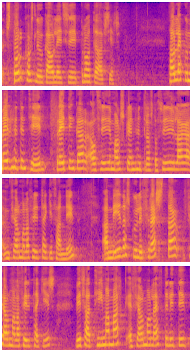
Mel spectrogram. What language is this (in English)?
Icelandic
